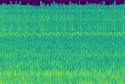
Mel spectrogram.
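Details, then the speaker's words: Engine running with a thin, steady high-pitched chirping squeal from a loose, slipping drive belt; if pouring water on the belt stops the noise, the fix is to tighten the belt. "no need to repair the engine let's pour some water on the Belt if the abnormal noise disappears at this time then just tighten the belt"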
